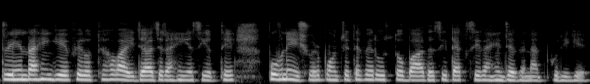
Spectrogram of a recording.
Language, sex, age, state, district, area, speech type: Punjabi, female, 45-60, Punjab, Amritsar, urban, spontaneous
